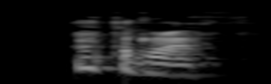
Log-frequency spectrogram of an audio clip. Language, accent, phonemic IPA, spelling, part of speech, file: English, Southern England, /ˈapəɡɹɑːf/, apograph, noun, LL-Q1860 (eng)-apograph.wav
- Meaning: A copy or transcript of a manuscript (called the antigraph)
